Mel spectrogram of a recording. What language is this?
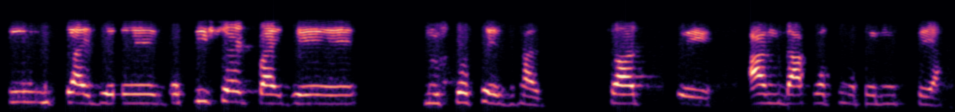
Marathi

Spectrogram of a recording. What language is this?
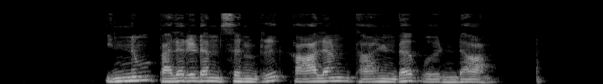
Tamil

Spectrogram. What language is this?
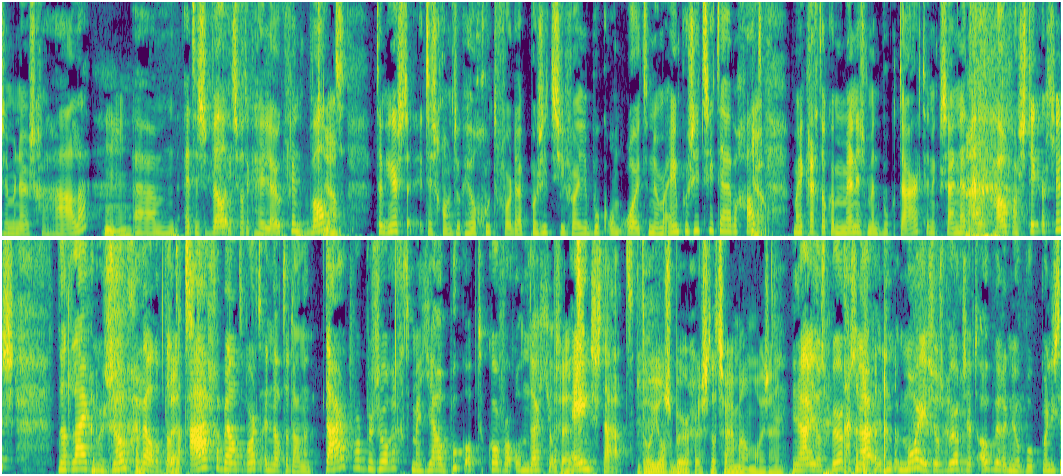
Dutch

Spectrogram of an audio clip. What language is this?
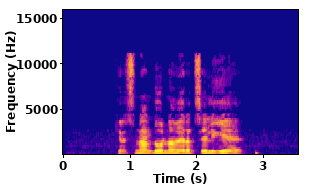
Sansi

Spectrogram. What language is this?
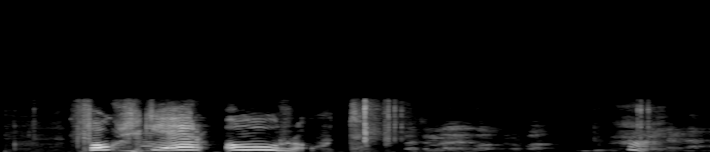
Icelandic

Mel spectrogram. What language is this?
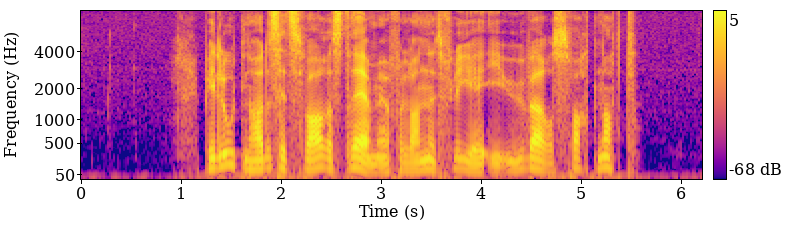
Norwegian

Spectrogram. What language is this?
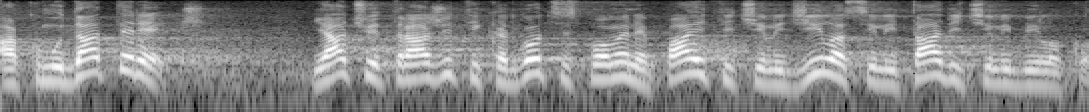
Serbian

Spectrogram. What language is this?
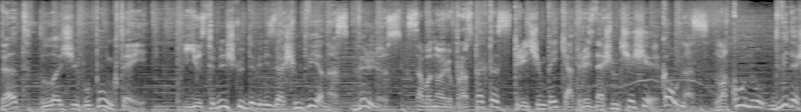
Romanian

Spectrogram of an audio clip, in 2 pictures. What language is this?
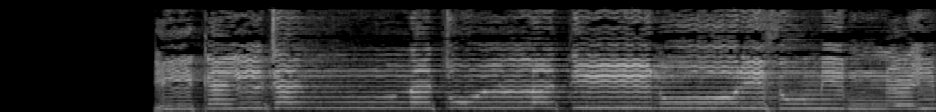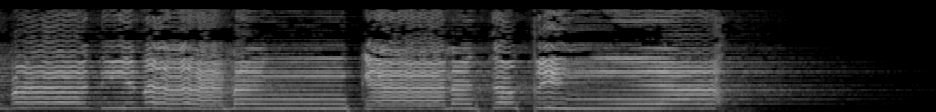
Arabic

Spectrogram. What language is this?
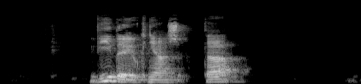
Ukrainian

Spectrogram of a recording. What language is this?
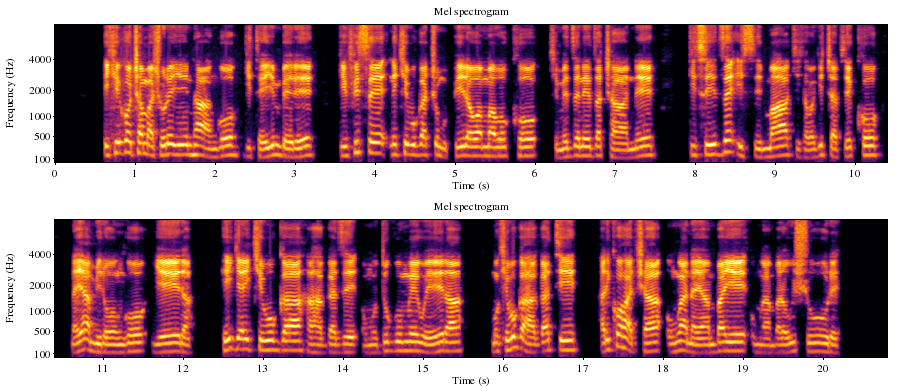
Rundi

